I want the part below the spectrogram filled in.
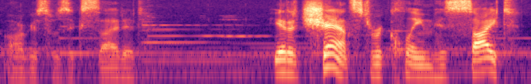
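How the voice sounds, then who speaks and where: A man reading a dark tale as a dramatic narrator, with theatrical, deliberate emphasis and music behind him. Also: mid-range voice, very animated. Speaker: narrator reading lore books.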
